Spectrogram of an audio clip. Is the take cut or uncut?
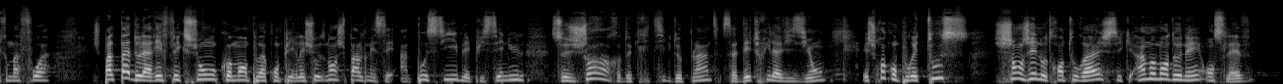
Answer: cut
